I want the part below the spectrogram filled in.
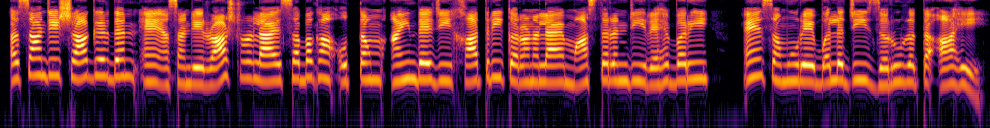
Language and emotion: Sindhi, neutral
